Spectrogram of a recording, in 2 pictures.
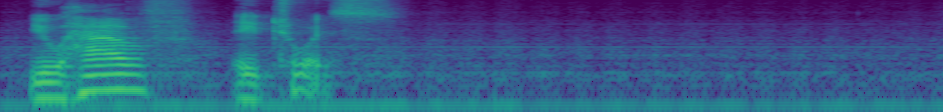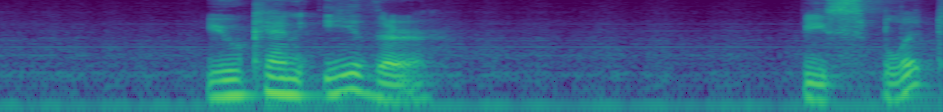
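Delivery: solemn, weighty delivery. Narrator reading a woman's words as she offers the group a choice, much more serious tone. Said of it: "In a much more serious tone".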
